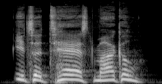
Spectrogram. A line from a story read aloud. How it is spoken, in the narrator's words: David shouts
